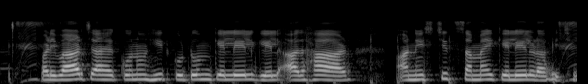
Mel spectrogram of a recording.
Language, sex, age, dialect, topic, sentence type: Magahi, female, 36-40, Western, banking, statement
